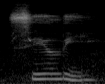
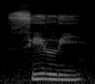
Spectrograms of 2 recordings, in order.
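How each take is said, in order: No difference in how they are said.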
